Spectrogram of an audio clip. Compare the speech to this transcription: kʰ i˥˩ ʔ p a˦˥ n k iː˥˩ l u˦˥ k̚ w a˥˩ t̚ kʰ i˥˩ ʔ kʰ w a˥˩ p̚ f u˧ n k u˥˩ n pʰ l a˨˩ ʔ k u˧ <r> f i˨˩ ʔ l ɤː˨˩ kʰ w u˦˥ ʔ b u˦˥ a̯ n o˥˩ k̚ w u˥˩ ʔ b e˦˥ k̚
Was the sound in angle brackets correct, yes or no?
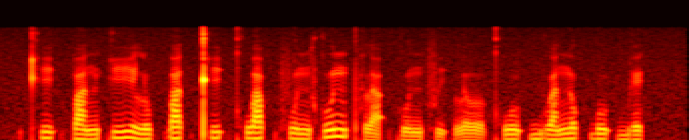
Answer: no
